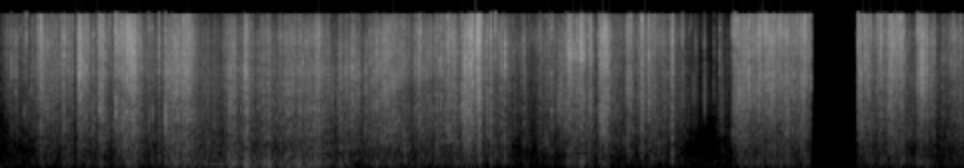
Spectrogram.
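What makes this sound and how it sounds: A thin leaf-and-berry printed tissue paper sheet is smoothed on a table by fingertips with long red nails and briefly lifted. The paper gives steady, bright crinkling and rustling with a quieter stretch near the end. A moment of silence follows, then the crinkling resumes.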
